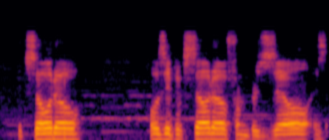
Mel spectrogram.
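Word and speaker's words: Peixoto: No, it's Brazil. It's Portuguese kind of Pixoto.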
